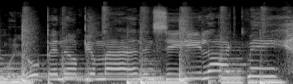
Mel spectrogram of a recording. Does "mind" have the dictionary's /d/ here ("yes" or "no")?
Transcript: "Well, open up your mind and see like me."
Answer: yes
